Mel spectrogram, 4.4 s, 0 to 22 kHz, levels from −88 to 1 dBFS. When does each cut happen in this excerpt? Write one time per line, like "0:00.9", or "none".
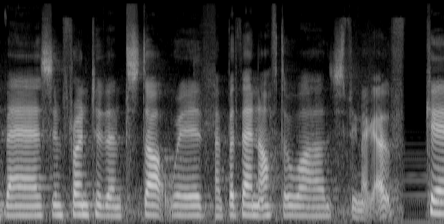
0:02.1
